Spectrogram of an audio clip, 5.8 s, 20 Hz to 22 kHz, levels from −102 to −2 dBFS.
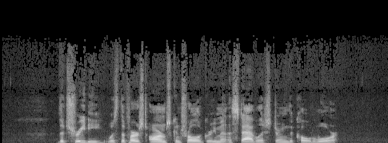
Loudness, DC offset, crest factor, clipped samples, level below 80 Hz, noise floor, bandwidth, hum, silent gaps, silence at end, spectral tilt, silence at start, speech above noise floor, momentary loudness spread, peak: -27 LUFS; under 0.1%; 22 dB; under 0.1%; -70 dBFS; -66 dBFS; 16.5 kHz; none; none; 0.8 s; -3 dB/octave; 0.9 s; 38 dB; 11 LU; -6 dBFS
